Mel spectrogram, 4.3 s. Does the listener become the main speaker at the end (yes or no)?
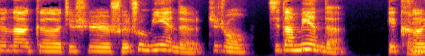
yes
